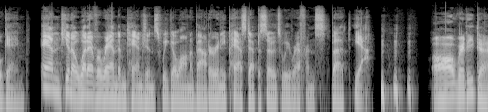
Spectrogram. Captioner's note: chuckles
